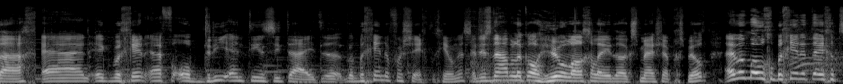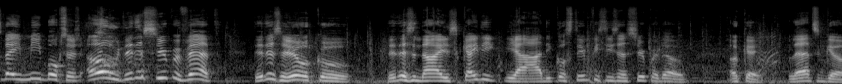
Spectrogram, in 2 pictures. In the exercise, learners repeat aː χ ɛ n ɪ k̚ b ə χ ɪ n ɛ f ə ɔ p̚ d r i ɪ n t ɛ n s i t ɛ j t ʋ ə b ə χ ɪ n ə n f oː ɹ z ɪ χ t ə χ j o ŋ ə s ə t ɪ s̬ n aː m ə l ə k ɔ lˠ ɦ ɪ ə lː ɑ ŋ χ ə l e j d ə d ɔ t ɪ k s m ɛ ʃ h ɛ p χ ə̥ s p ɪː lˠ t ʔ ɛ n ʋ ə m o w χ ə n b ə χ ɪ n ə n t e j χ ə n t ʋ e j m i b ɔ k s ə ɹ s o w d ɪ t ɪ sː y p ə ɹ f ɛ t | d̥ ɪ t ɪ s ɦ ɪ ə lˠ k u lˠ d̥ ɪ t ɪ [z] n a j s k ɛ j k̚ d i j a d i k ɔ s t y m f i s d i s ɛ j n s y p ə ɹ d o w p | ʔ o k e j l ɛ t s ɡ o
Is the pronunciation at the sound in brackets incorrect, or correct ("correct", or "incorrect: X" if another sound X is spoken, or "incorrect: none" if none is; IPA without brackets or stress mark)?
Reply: incorrect: s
